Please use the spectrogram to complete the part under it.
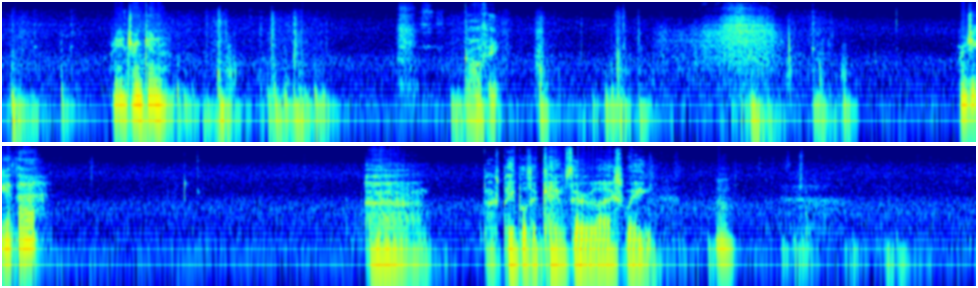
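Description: A young woman speaks calmly and quietly nearby.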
